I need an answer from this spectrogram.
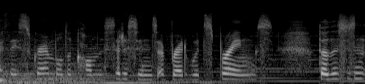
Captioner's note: news broadcast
